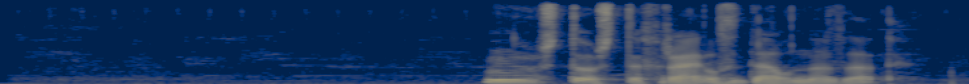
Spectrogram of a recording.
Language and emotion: Russian, neutral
